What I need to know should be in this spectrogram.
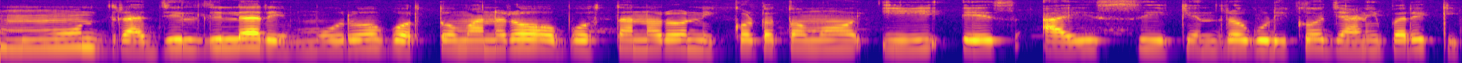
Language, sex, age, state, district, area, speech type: Odia, female, 18-30, Odisha, Puri, urban, read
